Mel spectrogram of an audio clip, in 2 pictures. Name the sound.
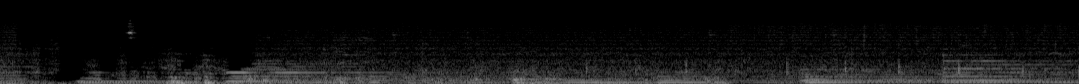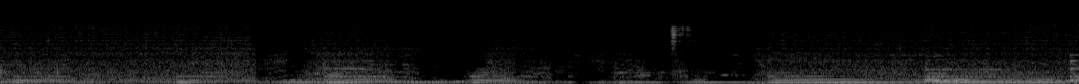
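heavy rain falling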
